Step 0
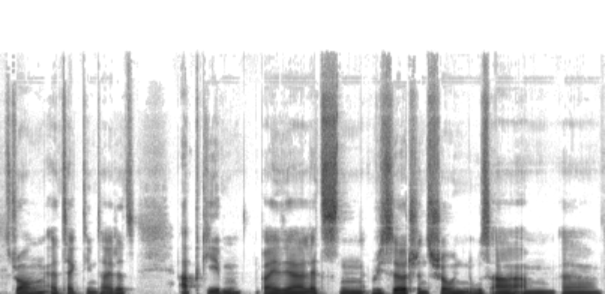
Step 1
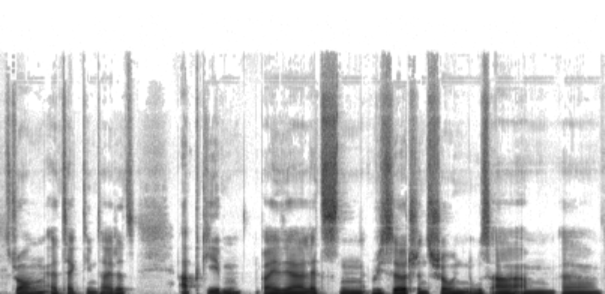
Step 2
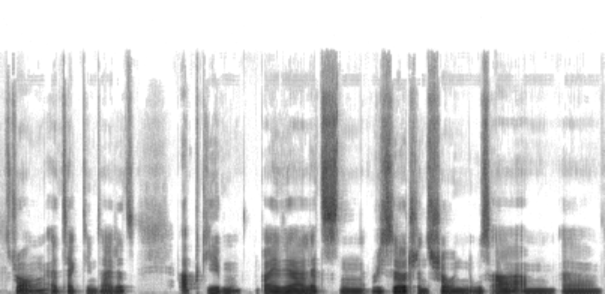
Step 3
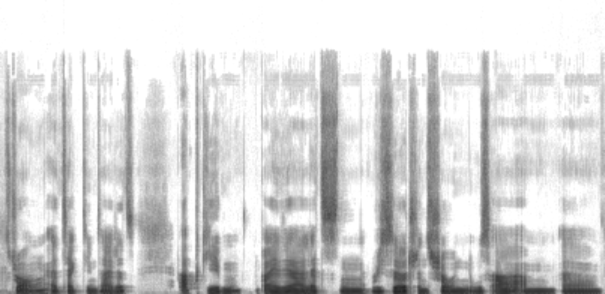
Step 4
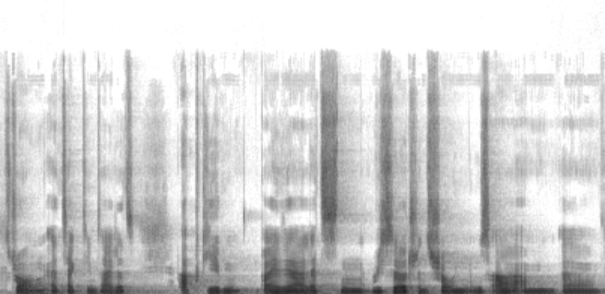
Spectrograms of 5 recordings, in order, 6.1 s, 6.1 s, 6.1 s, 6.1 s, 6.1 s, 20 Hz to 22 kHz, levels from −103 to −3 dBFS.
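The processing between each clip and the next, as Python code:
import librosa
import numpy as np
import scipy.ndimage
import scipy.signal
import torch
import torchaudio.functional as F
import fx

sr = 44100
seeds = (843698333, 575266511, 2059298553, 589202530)

y1 = fx.low_shelf(x, sr, hz=130.0, db=4.5)
y1 = F.gain(torch.from_numpy(y1), 3.5).numpy()
y2 = y1 * np.sin(2.0 * np.pi * 150.0 * np.arange(len(y1)) / sr)
y3 = fx.band_squash(y2, sr, depth_pct=40)
y3 = F.gain(torch.from_numpy(y3), -3.0).numpy()
y4 = fx.room_shoebox(y3, sr, seeds[0], volume_m3=2500.0, walls='mixed', distance_m=0.31)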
